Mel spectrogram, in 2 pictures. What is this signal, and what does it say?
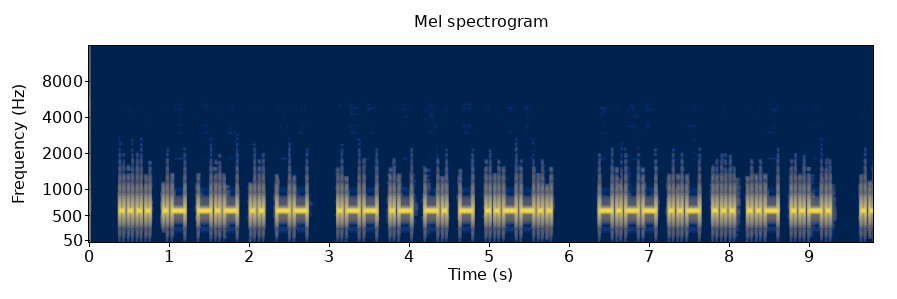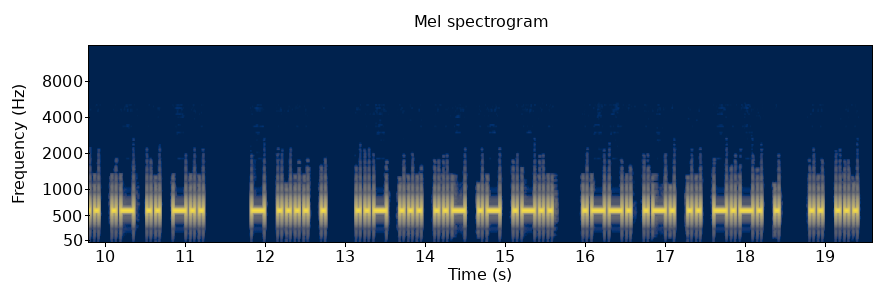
Morse code, heard as a keyed tone, about 22 wpm, 600 Hz. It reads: HAKIM WANT? YUSUF SAID THE USUAL PRICE IS
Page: Romanen Never af Ken Follet på engelsk.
